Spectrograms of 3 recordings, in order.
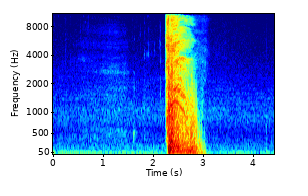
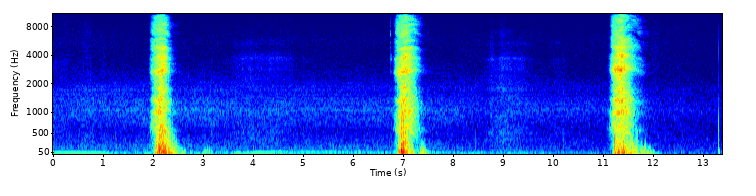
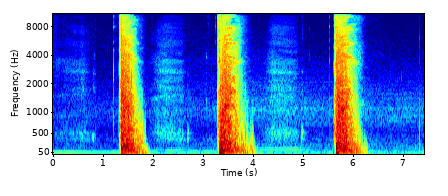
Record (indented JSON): {
  "cough_length": "4.4 s",
  "cough_amplitude": 32768,
  "cough_signal_mean_std_ratio": 0.27,
  "exhalation_length": "13.4 s",
  "exhalation_amplitude": 18838,
  "exhalation_signal_mean_std_ratio": 0.23,
  "three_cough_length": "7.4 s",
  "three_cough_amplitude": 32768,
  "three_cough_signal_mean_std_ratio": 0.33,
  "survey_phase": "beta (2021-08-13 to 2022-03-07)",
  "age": "45-64",
  "gender": "Male",
  "wearing_mask": "No",
  "symptom_cough_any": true,
  "symptom_runny_or_blocked_nose": true,
  "symptom_fatigue": true,
  "smoker_status": "Never smoked",
  "respiratory_condition_asthma": false,
  "respiratory_condition_other": false,
  "recruitment_source": "Test and Trace",
  "submission_delay": "2 days",
  "covid_test_result": "Positive",
  "covid_test_method": "RT-qPCR"
}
